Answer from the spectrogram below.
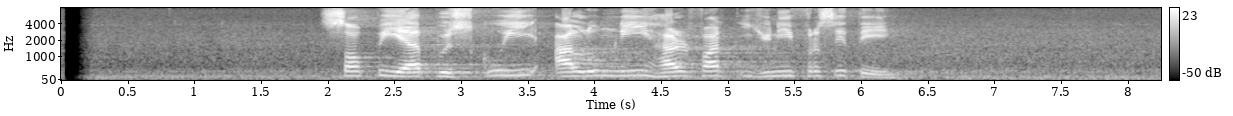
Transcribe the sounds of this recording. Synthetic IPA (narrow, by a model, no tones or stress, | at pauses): sopiab̥ʊ̤skuialumniɦarfart̪̚junifərsit̪i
